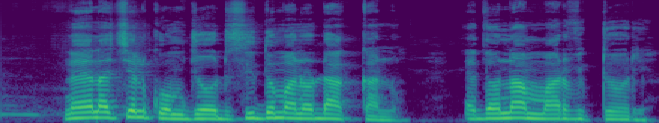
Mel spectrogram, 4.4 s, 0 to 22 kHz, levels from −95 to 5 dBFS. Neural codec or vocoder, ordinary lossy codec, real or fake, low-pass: none; none; real; none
